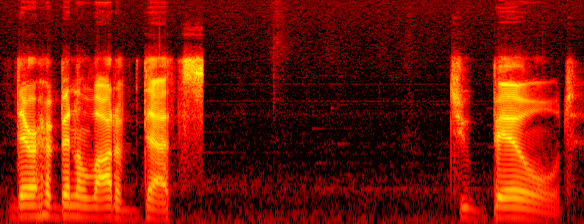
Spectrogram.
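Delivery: very halting, grave speech with long pauses; solemn lord character. Acted. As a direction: honor the dead, a few words at a time. Game master voices the lord.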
